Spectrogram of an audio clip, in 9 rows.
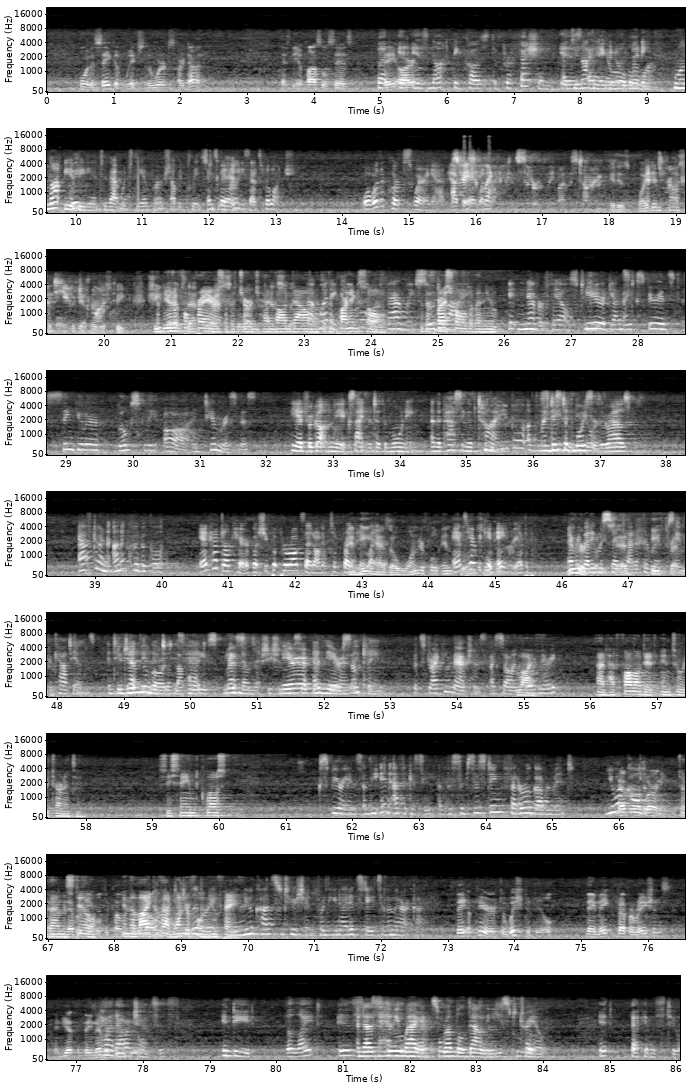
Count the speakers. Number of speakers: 10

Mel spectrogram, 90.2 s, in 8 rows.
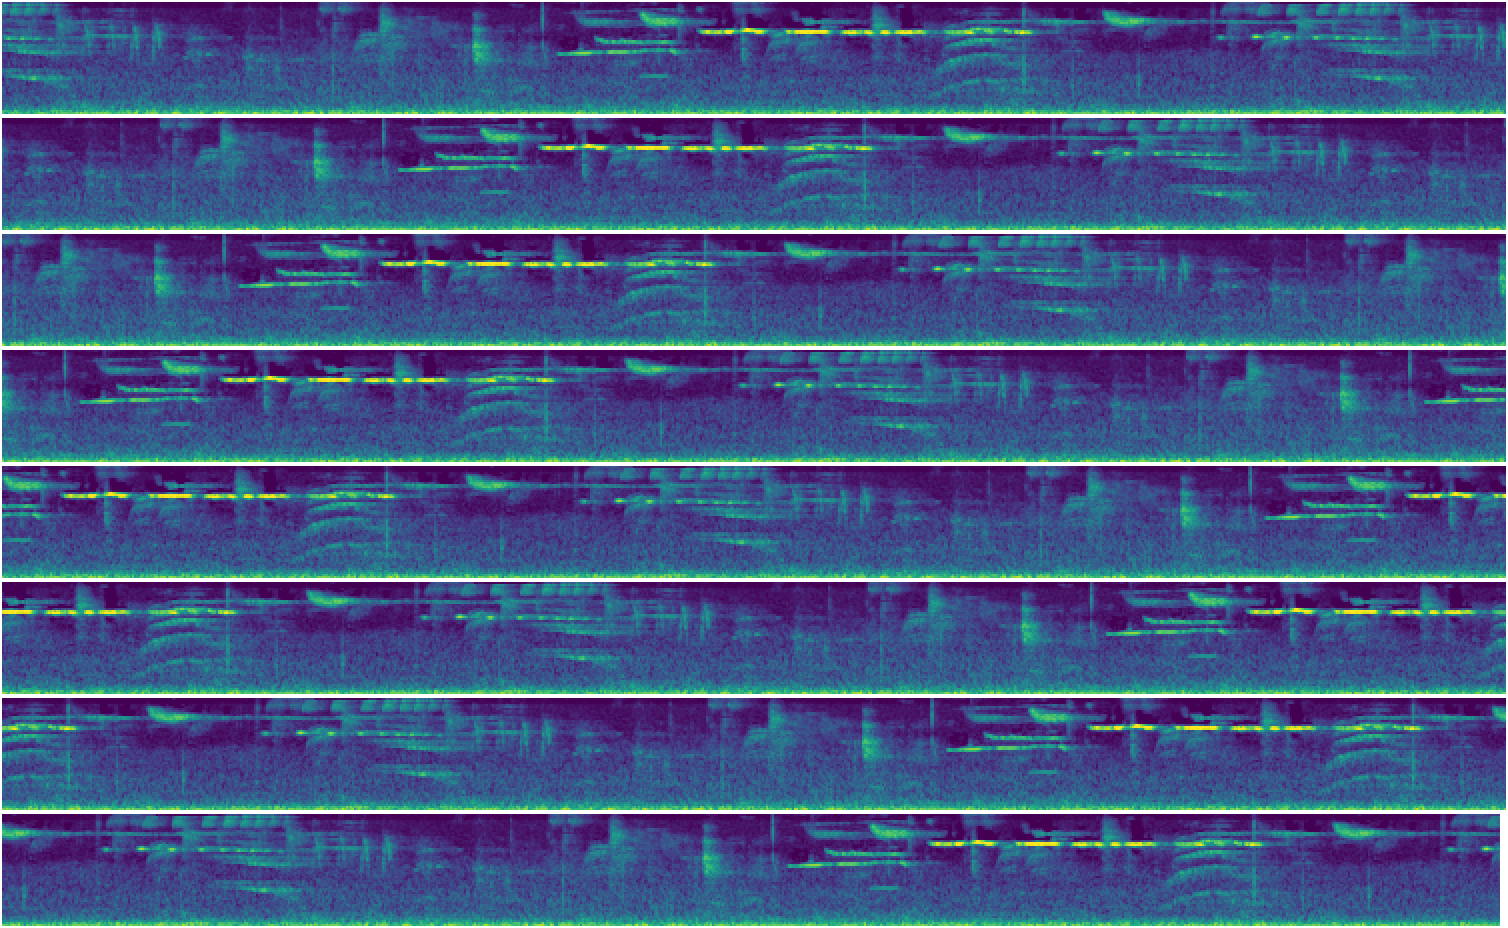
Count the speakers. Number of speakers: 0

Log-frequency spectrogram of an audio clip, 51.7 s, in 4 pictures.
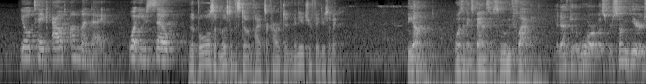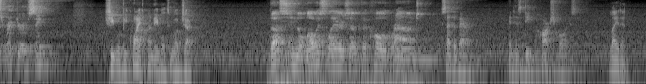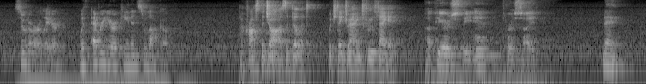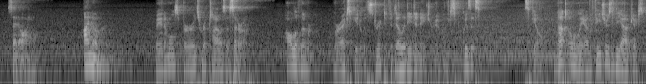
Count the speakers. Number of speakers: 10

